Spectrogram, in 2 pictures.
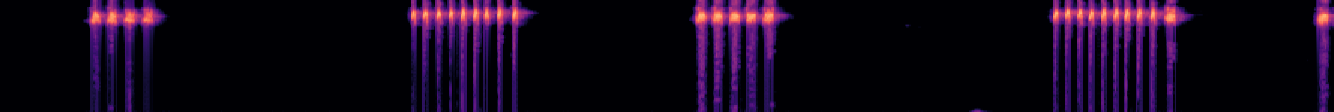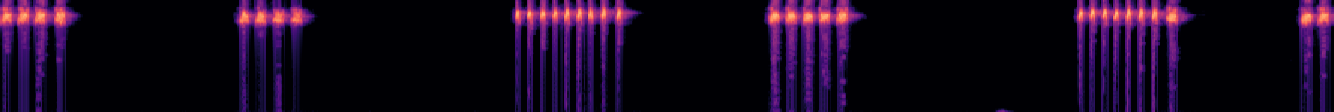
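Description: Blue-crowned hanging parrot (serindit) giving shrill, high-pitched 'tembakan' calls: short bursts of rapid, very high notes, each under a second long, repeated about every two seconds with silence between them.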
